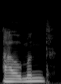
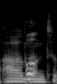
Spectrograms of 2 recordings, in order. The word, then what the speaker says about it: almond: cashew Armond thank you a lot of people I know pronounce the L in Armond and I think almond oh I'm not American no almond I like put it in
